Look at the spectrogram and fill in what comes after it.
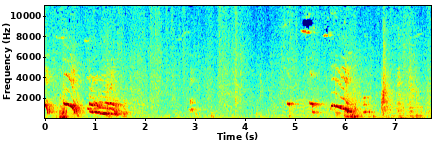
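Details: Five-week-old Australian Shepherd puppies from Priscilla's litter, bred in Oklahoma, give high, thin whimpers and short yips, with two clusters of falling whines near the start and again after a quiet stretch in the middle.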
